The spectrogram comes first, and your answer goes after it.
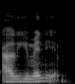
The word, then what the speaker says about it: aluminium: stuff like the pronunciation of aluminium which is pronounced aluminium i need it for my school is not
